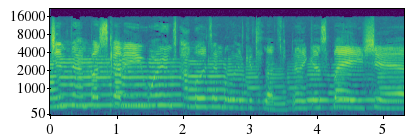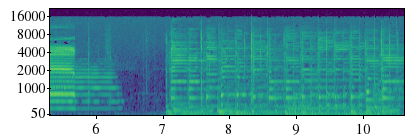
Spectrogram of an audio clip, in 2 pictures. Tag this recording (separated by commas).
Music, Speech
